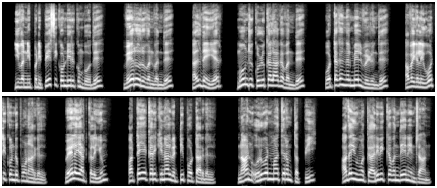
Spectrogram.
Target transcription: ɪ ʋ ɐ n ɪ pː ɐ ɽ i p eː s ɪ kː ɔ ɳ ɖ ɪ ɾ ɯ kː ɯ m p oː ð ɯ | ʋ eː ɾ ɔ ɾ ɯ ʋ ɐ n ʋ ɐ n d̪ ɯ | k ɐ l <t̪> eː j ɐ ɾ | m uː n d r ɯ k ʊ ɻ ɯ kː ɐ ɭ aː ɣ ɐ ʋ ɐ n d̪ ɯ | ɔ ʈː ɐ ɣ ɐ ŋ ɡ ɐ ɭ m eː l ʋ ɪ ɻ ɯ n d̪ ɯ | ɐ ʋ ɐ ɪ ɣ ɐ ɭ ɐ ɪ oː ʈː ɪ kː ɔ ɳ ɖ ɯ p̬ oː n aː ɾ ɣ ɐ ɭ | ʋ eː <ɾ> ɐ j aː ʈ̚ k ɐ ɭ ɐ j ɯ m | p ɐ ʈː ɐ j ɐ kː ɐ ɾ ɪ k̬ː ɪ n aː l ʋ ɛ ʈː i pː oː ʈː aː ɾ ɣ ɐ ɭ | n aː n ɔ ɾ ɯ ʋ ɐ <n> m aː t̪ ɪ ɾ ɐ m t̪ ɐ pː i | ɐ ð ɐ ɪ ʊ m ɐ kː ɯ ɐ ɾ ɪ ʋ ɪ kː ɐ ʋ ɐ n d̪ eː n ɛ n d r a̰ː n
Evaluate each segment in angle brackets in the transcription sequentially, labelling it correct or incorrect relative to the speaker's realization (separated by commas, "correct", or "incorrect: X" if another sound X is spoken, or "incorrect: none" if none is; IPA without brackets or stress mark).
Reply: incorrect: d̪, incorrect: l, correct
